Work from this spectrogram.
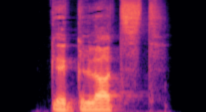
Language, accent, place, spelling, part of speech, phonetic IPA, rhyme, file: German, Germany, Berlin, geglotzt, verb, [ɡəˈɡlɔt͡st], -ɔt͡st, De-geglotzt.ogg
- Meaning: past participle of glotzen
